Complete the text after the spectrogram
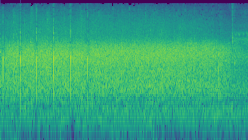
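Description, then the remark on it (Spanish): Sustained applause in Seville in remembrance of Pascual González, a dense wash of many hands clapping with a few sharper individual claps standing out early, steady throughout and easing slightly at the end. No one speaks. “El recuerdo ahora a Pascual González aplaude el propio”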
